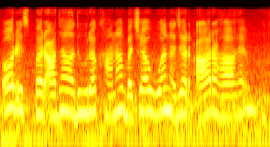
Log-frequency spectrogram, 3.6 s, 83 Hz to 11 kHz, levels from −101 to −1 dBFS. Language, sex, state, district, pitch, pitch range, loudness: Hindi, female, Haryana, Rohtak, 260 Hz, 230-275 Hz, -16 LUFS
